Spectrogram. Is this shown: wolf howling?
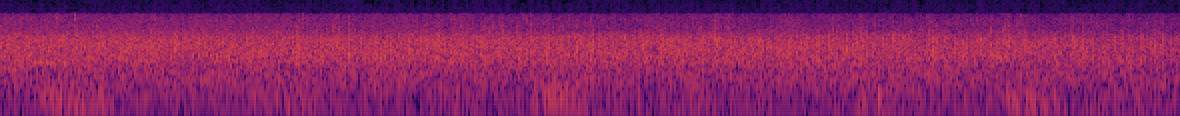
no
